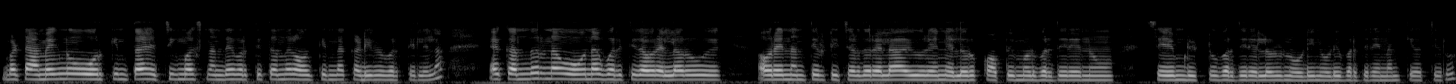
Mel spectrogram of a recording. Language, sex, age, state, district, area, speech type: Kannada, female, 18-30, Karnataka, Gulbarga, urban, spontaneous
